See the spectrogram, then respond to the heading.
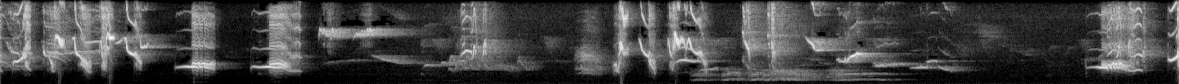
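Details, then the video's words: Oriental magpie-robin singing in an aggressive, fight-provoking style meant to rouse a rival; rapid chattering bursts, piercing whistles and buzzy phrases, with brief silences between the flurries. "pancingan kacer EMOSI NAIK PELAN - PELAN"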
